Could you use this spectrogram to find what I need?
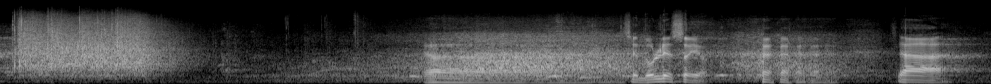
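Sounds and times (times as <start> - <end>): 
audience clapping: 0.0 - 8.4
low murmur: 2.4 - 8.7
laughter: 2.6 - 9.2
speech: 4.2 - 4.6, 6.3 - 9.6.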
